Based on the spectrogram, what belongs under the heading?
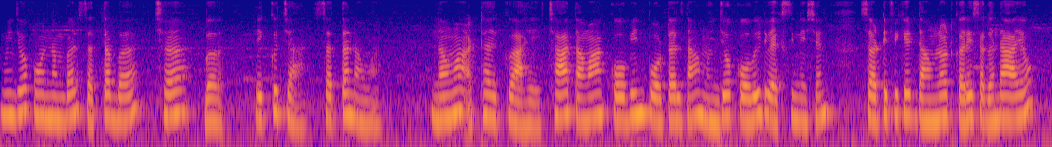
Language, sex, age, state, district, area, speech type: Sindhi, female, 45-60, Gujarat, Surat, urban, read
